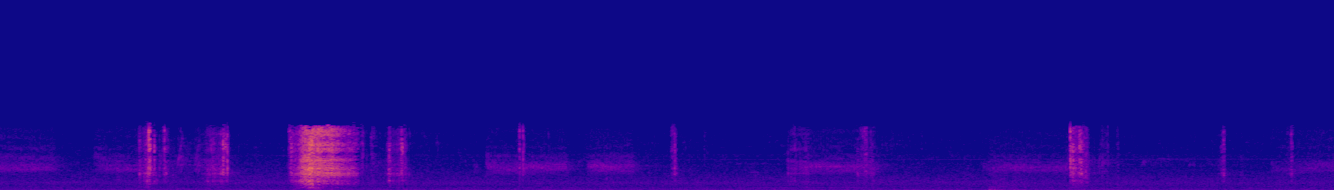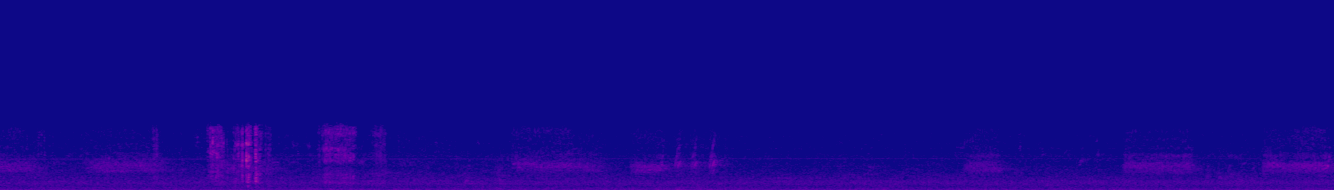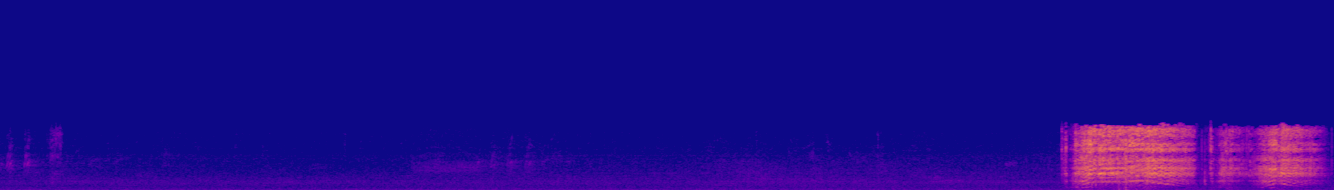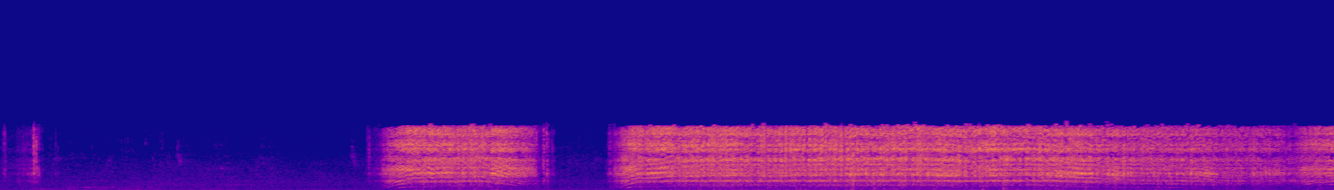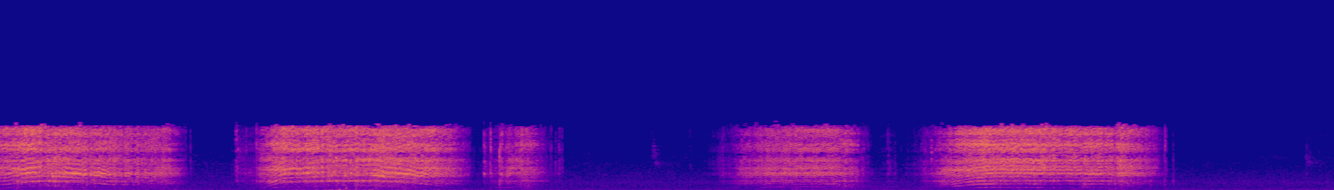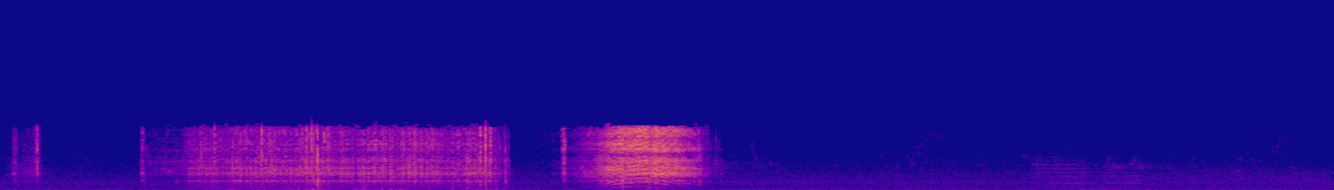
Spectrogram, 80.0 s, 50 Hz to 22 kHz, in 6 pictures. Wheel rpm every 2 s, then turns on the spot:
10, 10, 0, 0, 0, 0, 0, 0, 0, 0, 0, 0, 0, 0, 0, 0, 0, 0, 20, 40, 0, 10, 80, 110, 160, 140, 90, 70, 100, 10, 30, 50, 40, 0, 10, 30, 30, 0, 0, 0.
68-72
